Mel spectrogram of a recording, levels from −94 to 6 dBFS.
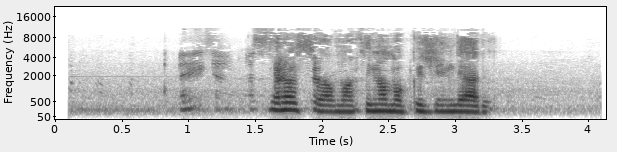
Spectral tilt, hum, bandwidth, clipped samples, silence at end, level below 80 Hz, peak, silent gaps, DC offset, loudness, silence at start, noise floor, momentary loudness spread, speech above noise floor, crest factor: -5 dB/octave; none; 11 kHz; under 0.1%; 0.85 s; -68 dBFS; -2 dBFS; none; under 0.1%; -18 LUFS; 0.95 s; -52 dBFS; 17 LU; 33 dB; 20 dB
